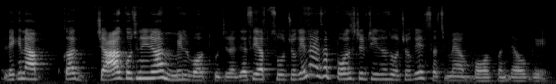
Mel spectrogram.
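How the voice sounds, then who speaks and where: A woman speaks in a high voice as a tarot reader. She gives a casual motivational talk, chatty and playful, and drops quick acted-out asides. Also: expressive, bright, forceful tone.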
